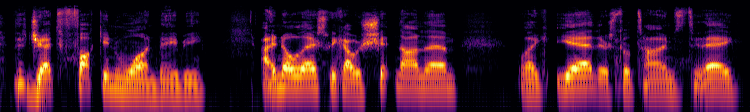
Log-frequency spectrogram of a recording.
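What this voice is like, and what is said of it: Hoarse, strained, worn-out voice. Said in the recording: “My voice is literally shot from the game on Sunday ... I literally couldn't talk for the past 2-3 days ... Sorry if my voice is this bad”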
